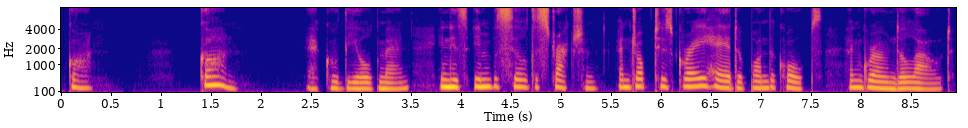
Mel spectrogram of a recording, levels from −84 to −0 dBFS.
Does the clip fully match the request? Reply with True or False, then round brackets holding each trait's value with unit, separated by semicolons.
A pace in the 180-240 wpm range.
False (140 wpm)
